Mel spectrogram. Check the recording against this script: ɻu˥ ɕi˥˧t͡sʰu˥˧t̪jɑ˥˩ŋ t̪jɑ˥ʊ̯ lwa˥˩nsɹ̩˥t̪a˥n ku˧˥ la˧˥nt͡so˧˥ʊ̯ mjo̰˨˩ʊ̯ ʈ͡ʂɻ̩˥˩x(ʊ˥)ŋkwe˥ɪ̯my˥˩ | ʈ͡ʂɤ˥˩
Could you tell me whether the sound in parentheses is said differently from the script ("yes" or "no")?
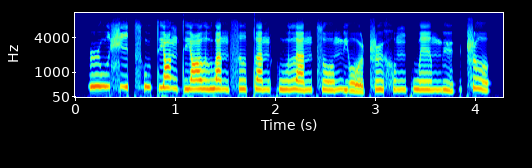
no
